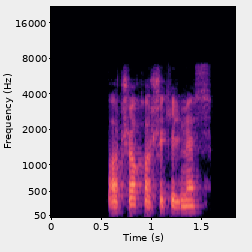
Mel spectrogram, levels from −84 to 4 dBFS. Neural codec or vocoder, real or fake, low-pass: none; real; 7.2 kHz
